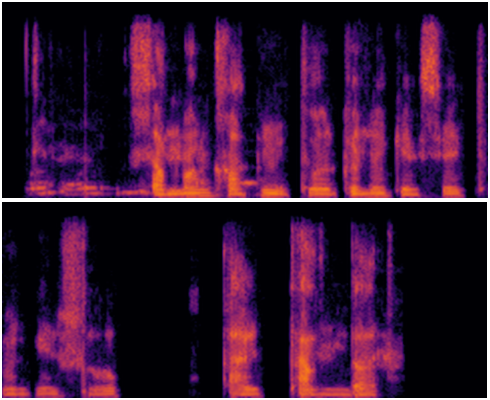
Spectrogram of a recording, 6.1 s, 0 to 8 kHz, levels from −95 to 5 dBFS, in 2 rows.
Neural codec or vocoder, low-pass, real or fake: codec, 24 kHz, 6 kbps, HILCodec; 7.2 kHz; fake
